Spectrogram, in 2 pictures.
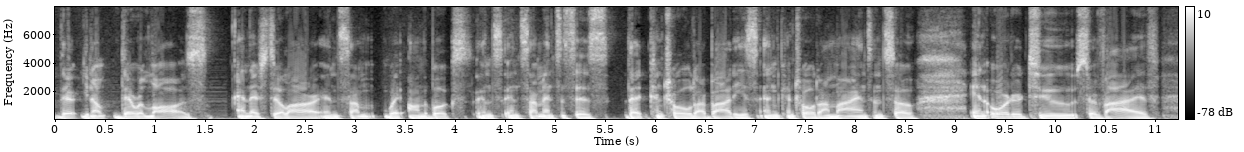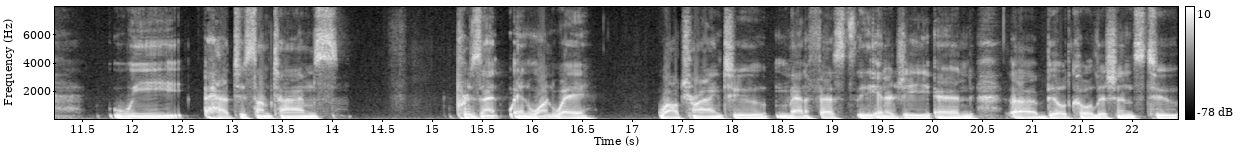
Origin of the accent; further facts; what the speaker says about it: United States; Please, I'm American.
